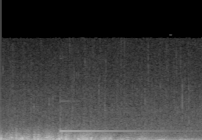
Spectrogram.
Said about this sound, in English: More rain came down.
